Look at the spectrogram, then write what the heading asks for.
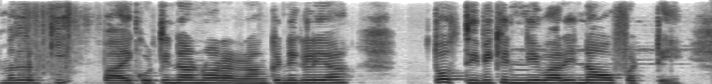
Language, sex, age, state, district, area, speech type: Dogri, female, 18-30, Jammu and Kashmir, Reasi, rural, spontaneous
